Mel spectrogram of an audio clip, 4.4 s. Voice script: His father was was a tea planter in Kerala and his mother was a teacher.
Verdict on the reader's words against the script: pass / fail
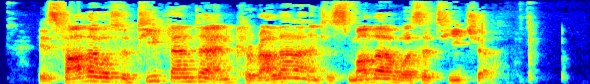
fail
